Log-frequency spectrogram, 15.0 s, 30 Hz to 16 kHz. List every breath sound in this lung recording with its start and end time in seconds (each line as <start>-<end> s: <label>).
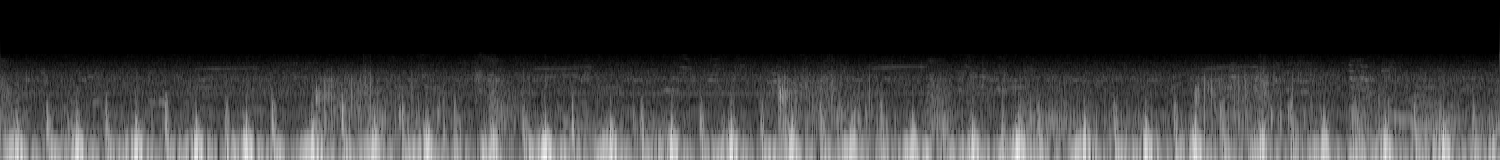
2.99-4.74 s: inhalation
2.99-4.74 s: crackles
4.74-6.52 s: exhalation
5.60-6.21 s: wheeze
7.77-9.91 s: inhalation
7.77-9.91 s: crackles
9.93-12.00 s: exhalation
9.93-12.00 s: crackles
11.96-13.53 s: inhalation
12.01-13.53 s: crackles
13.53-15.00 s: exhalation
13.91-14.80 s: wheeze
